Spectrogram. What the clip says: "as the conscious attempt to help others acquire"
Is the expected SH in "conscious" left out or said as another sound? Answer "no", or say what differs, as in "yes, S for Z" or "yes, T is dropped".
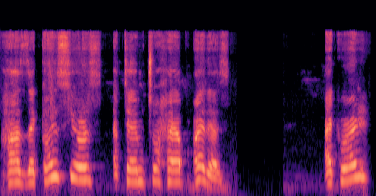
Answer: yes, S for SH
